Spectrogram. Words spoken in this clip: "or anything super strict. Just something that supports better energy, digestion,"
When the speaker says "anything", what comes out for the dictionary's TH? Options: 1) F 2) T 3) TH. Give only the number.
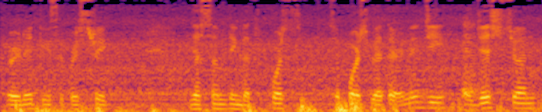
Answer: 2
